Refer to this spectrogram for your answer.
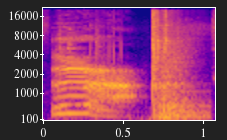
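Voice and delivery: high groan of disgust; disgusted ugh. Real, not acted. Cook groans at the burnt-looking gammon colour, disgusted. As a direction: recoil at the sight with a high ugh.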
